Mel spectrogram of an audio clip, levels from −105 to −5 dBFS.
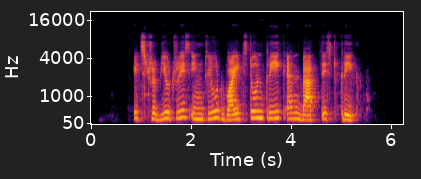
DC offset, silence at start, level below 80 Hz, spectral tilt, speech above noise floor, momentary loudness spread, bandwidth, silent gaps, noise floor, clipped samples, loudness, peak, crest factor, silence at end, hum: under 0.1%; 0.85 s; -78 dBFS; -4.5 dB/octave; over 65 dB; 9 LU; 9.6 kHz; none; under -90 dBFS; under 0.1%; -25 LUFS; -4 dBFS; 22 dB; 0.9 s; none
